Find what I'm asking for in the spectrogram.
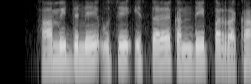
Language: Hindi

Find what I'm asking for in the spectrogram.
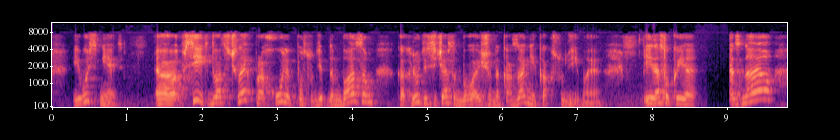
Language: Russian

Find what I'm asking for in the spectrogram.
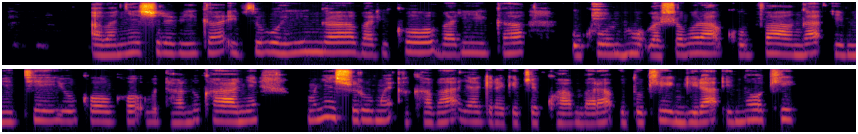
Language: Rundi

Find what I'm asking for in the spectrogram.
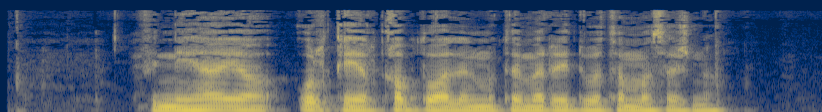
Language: Arabic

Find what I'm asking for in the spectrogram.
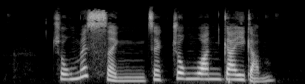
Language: Cantonese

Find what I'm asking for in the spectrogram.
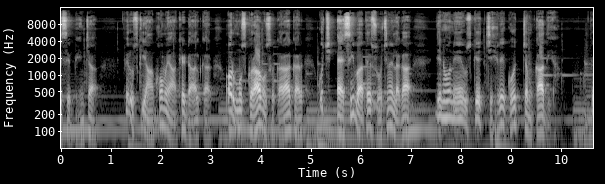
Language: Urdu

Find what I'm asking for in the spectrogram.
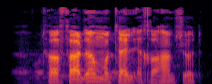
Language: Persian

